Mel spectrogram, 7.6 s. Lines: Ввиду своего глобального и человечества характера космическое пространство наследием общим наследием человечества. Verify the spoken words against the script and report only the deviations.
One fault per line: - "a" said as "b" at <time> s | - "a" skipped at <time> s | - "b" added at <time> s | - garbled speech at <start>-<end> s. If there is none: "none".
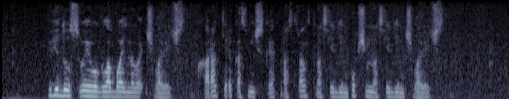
none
